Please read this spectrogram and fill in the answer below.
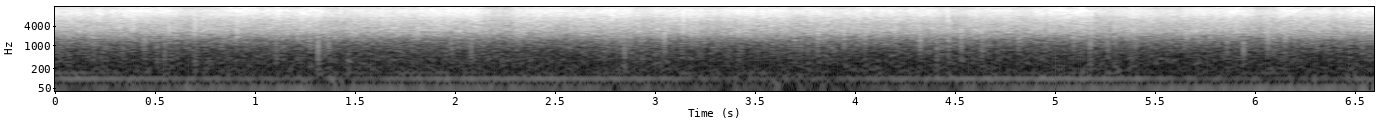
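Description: Faint record player surface noise: a steady hiss with a low hum and a few scattered faint crackles.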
